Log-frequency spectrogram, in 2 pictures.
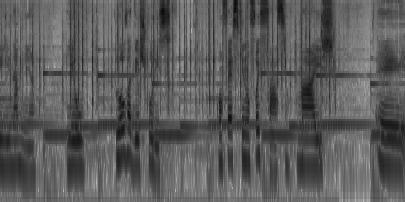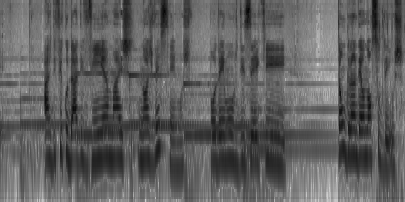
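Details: Adult woman speaking Portuguese, with background music; normal speech.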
